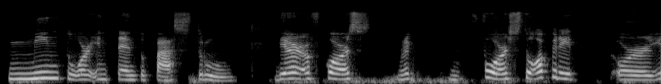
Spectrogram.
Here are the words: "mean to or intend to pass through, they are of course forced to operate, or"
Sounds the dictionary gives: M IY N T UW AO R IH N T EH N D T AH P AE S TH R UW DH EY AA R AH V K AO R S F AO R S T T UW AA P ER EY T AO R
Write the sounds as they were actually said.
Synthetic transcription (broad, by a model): M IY N T UW AO R IH N T EH N D T AH P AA S T R UW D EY AA R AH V K AO R S F AO R S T T UW AA P ER EY T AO R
